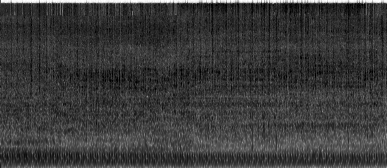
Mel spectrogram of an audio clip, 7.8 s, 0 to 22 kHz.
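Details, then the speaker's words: Craftsman lawn tractor twin, choke on, fuel leaking, suspected from carburetor: uneven lumpy idle with loping beat near 2.5 per second; still running on one cylinder as it has lately. "Yep, that's how it's been running lately. Since I got it running again."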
